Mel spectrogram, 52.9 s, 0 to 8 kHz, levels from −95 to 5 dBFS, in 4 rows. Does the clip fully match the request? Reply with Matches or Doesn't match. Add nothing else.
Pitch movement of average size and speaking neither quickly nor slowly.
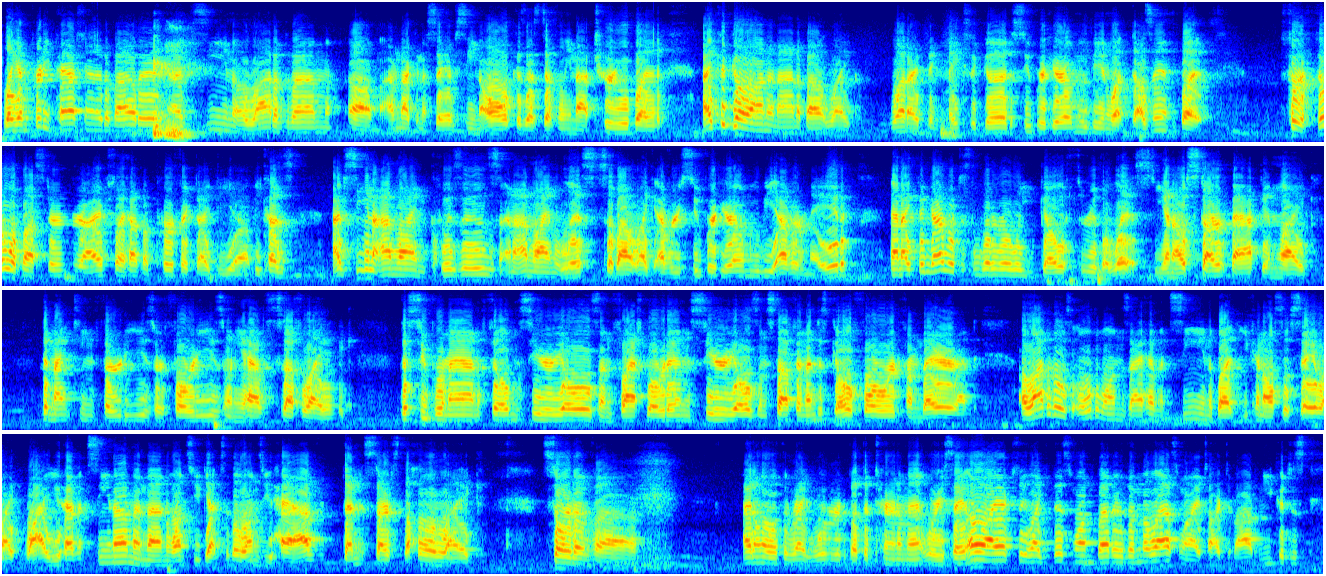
Doesn't match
